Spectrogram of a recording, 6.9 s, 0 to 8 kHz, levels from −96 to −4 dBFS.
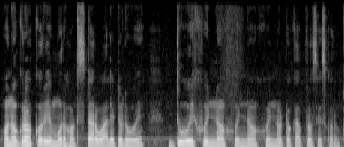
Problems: none marked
